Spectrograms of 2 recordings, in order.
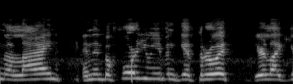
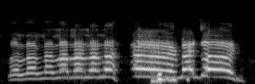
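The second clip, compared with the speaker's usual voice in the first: high, loud sing-song then a slow shout; la-la it like Pee Wee Herman; Pee Wee Herman impression; 6 semitones higher, 11 dB louder than usual. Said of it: "like Pee Wee Herman".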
